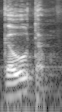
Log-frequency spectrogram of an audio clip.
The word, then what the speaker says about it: Gautama: What is Gautama? See, it rhymes with the word Gaurava, isn't it?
